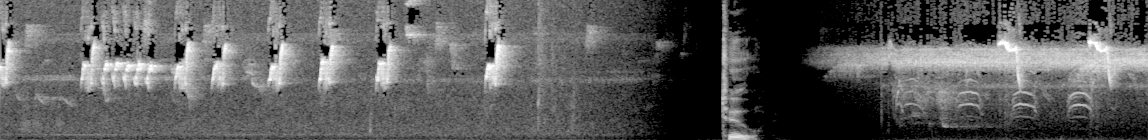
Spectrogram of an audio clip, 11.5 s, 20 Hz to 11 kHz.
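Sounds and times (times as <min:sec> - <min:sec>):
olive-spotted hummingbird chipping notes in the South American Eastern Lowlands: 0:00.0 - 0:05.5, 0:08.4 - 0:11.4
speech: 0:07.3 - 0:07.7.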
